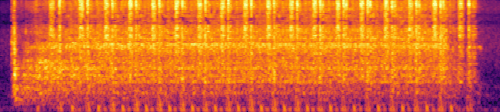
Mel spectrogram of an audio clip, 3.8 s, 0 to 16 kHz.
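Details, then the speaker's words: Tractor from an auction haul, cranked in override: about 3.5 s of steady, even cranking at roughly three pulses a second, never catching. Carburetor problems are suspected, as it has a fuel shut-off. "well so the battery just didn't instigate it so let's give it some gogo juice and i'm gonna bet this had carburetor problems because it's got a fuel shut off in it"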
